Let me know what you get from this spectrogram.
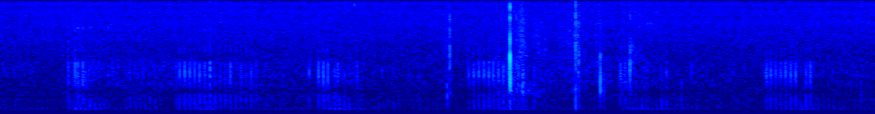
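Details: Pet cat purring close by indoors, soft rhythmic rumbling bursts roughly every second alternating with quieter breaths, a few faint clicks and rustles in between.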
